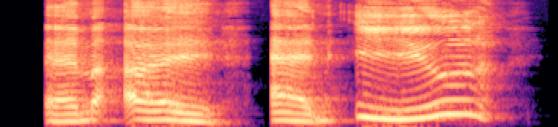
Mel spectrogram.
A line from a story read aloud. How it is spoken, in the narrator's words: he roared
